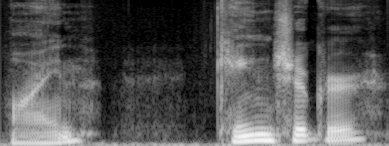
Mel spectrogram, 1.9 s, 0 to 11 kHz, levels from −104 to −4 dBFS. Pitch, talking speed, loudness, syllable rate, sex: 110 Hz, 90 wpm, -17 LUFS, 3.1 syllables/s, male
